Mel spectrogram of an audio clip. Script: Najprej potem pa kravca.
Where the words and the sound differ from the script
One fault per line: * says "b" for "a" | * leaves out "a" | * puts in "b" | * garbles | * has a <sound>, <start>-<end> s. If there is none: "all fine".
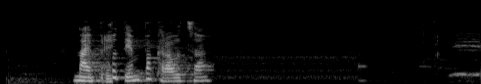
all fine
